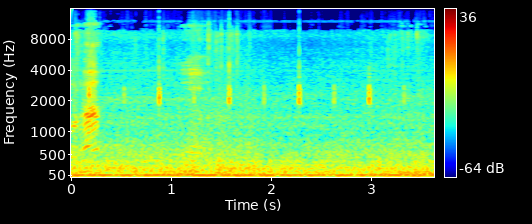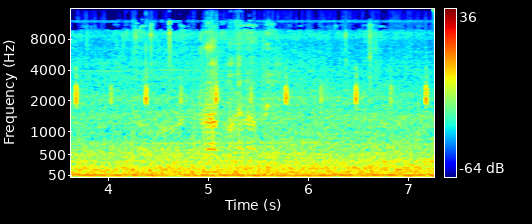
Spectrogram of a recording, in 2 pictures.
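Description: A car drives along a road with a steady low rumble, heard from inside.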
